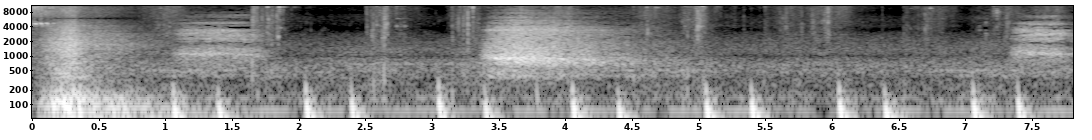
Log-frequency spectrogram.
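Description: Footsteps thud at an even pace on hard ground.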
